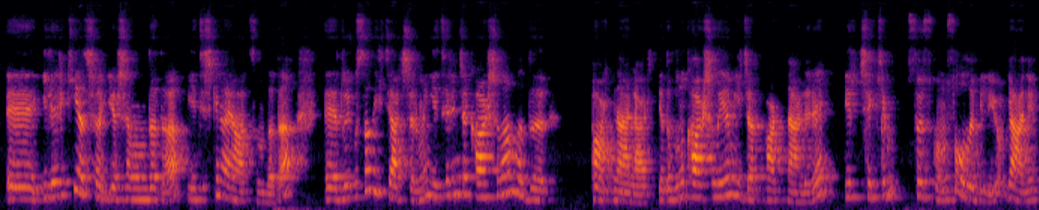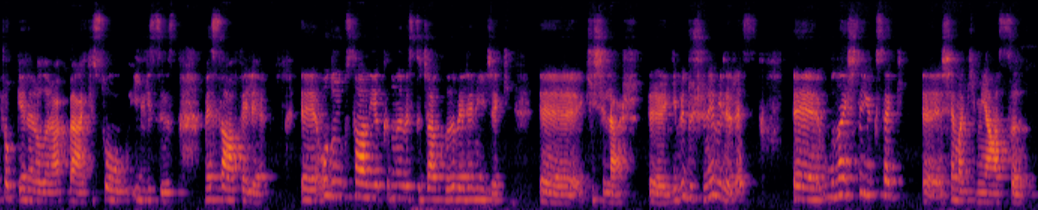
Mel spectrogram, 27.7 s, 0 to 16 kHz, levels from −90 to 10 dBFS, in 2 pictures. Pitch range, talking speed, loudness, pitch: 190-260 Hz, 95 wpm, -26 LUFS, 210 Hz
